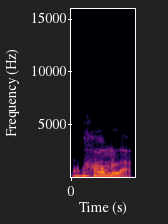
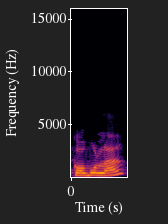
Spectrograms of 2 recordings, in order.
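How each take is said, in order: First: The word begins with a breathy kh sound. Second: The word begins with a plain k sound. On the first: This is how people from Sylhet say it. "ওরা কমলারে বলে খমলা" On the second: This is how people in Dhaka say it. "ঢাকায় বলে কমলা।"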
